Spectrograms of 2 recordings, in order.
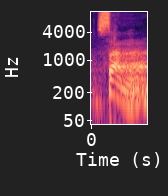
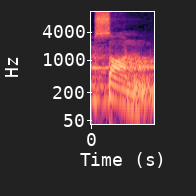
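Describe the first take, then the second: First: The vowel is short and open, like 'sun'. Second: The vowel is rounded, like 'sawn'. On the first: The speaker calls it right. "উচ্চারণটা সান বলবে" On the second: The speaker calls it wrong. "Not সন"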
